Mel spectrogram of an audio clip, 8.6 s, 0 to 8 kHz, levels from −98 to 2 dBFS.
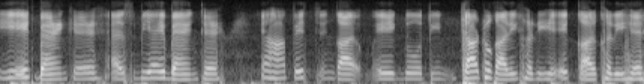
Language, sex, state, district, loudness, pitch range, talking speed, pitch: Hindi, female, Bihar, West Champaran, -20 LUFS, 190-225 Hz, 160 wpm, 200 Hz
